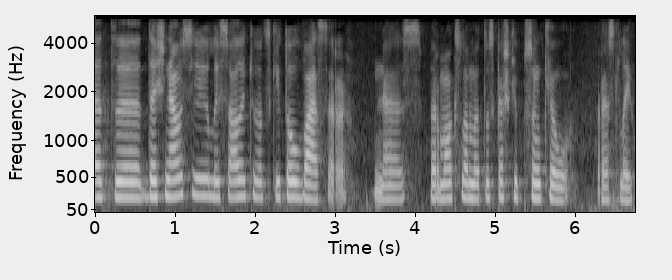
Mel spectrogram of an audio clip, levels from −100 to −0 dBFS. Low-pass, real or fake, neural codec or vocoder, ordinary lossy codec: 5.4 kHz; fake; codec, 16 kHz, 4 kbps, FunCodec, trained on Chinese and English, 50 frames a second; MP3, 48 kbps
